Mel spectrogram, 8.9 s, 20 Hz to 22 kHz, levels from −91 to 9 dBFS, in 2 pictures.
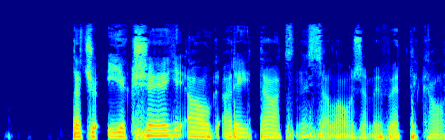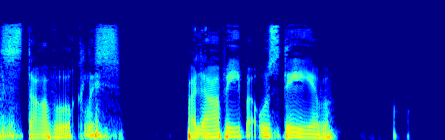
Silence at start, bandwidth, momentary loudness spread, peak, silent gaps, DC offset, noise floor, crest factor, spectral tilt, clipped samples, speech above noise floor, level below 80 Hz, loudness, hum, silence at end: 0.75 s; 11 kHz; 9 LU; -4 dBFS; none; under 0.1%; -89 dBFS; 22 dB; -6.5 dB/octave; under 0.1%; 65 dB; -42 dBFS; -25 LUFS; none; 1.1 s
